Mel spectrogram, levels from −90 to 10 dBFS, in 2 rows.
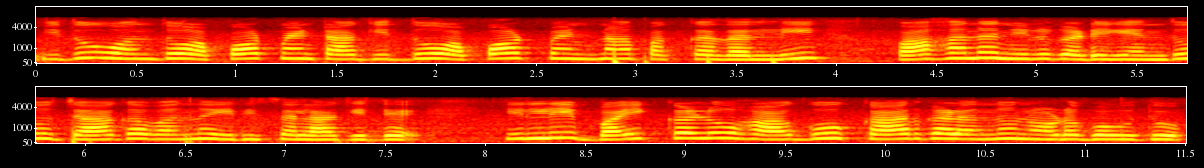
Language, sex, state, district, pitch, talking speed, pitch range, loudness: Kannada, female, Karnataka, Bijapur, 295 Hz, 85 wpm, 270-320 Hz, -15 LUFS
